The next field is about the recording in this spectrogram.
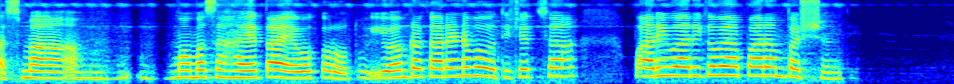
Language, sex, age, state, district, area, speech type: Sanskrit, female, 30-45, Maharashtra, Nagpur, urban, spontaneous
